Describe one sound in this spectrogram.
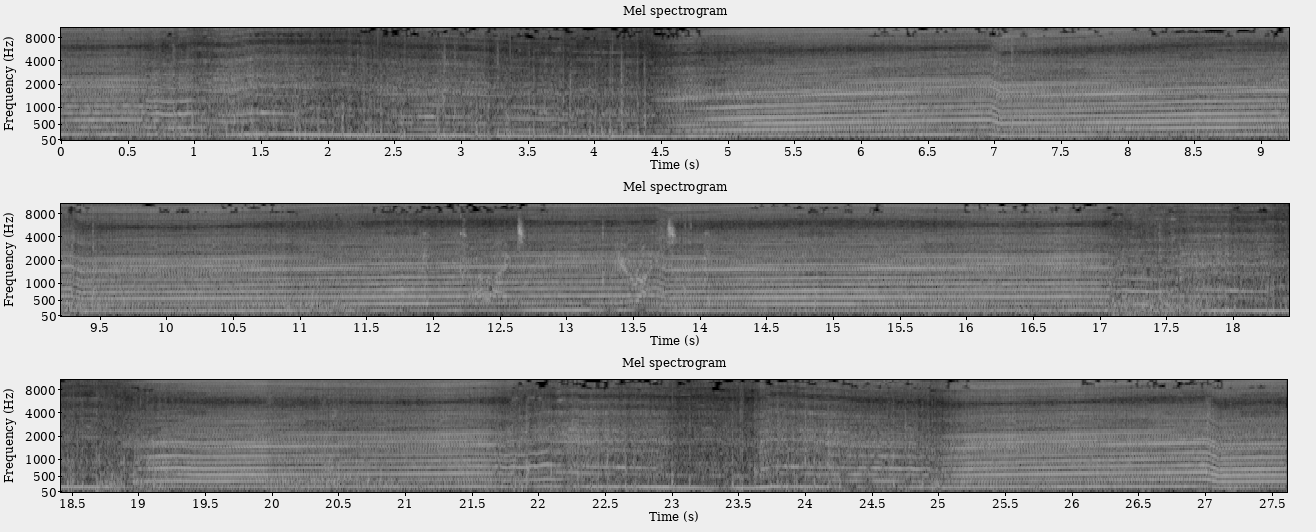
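A racing car engine screams loudly, rising in pitch as it speeds up and dropping sharply at each gear change and braking.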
